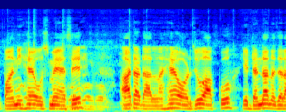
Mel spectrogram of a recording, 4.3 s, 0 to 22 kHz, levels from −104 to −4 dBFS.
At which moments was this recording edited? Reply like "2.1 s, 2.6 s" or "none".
none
